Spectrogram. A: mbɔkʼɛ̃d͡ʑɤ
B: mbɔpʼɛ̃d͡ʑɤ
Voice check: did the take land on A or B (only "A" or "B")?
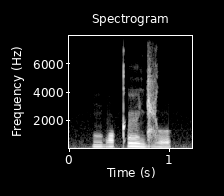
A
